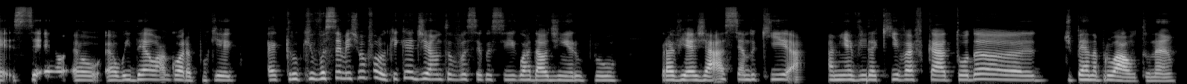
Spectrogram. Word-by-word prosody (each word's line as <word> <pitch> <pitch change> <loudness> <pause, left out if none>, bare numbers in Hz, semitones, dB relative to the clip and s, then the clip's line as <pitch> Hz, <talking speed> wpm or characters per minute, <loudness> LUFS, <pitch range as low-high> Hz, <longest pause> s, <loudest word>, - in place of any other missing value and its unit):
Eh, - - -2
se 185 +5 -5 0.4
é 200 - 0
o 195 - -3
é 200 - 0
o 200 +1 -1
ideal 220 +2 +1
agora, 215 -3 +1
porque, 190 +1 -4 0.3
é 210 - +2
aquilo 240 +4 -3
que 250 +4 -6
você 275 +3 +1
mesma 290 +3 -4
falou, 300 -6 0
o 225 - -13
que 250 - -5
que 300 - -5
adianta 240 -4 -1
você 230 +1 -5
conseguir 220 -1 -6
guardar 210 -2 +3
o - - -1
dinheiro 195 -1 -3
para 195 - -5
o 195 -1 -3 0.4
pra 205 0 +4
viajar, 205 -1 +4
sendo 230 -1 -4
que 230 +1 -2
a 115 - 0 0.2
a 210 - +1
minha 215 +1 +2
vida 215 +1 -1
aqui 210 +2 -4
vai 215 0 +3
ficar 205 -1 +3
toda 215 +2 0 0.9
de 195 - -8
perna 215 -1 +2
para 210 +2 -3
o 200 - +5
alto, 170 -1 +5
né. 170 0 +1
215 Hz, 220 wpm, -23 LUFS, 200-230 Hz, 0.9 s, o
